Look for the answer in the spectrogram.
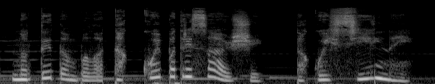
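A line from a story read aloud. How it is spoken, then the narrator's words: Whispered. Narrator (Russian): прошептала Альба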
